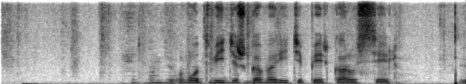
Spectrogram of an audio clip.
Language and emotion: Russian, neutral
